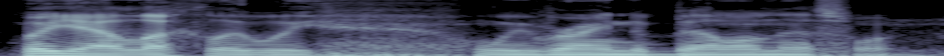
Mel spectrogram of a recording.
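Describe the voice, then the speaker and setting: A man's voice: deep voice, fairly even intonation, fast, a little mellow, clean tone, dry recording, clean studio sound. A man in his thirties from Arkansas, a country singer answering interview questions in a modest, thoughtful way. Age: 30s. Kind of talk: casual studio interview. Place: radio studio. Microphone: studio mic.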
